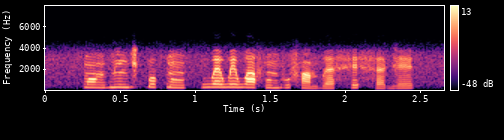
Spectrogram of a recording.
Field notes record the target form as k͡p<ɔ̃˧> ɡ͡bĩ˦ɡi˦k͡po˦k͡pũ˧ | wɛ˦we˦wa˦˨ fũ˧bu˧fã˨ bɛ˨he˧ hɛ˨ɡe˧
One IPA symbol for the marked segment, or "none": ɔ̃˧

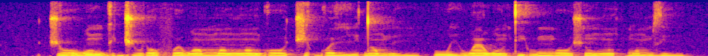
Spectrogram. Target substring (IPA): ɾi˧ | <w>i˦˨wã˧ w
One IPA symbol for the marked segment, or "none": w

